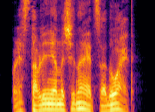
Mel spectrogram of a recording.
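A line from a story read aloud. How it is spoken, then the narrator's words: Muttering. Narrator (Russian): Анджело пробормотал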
